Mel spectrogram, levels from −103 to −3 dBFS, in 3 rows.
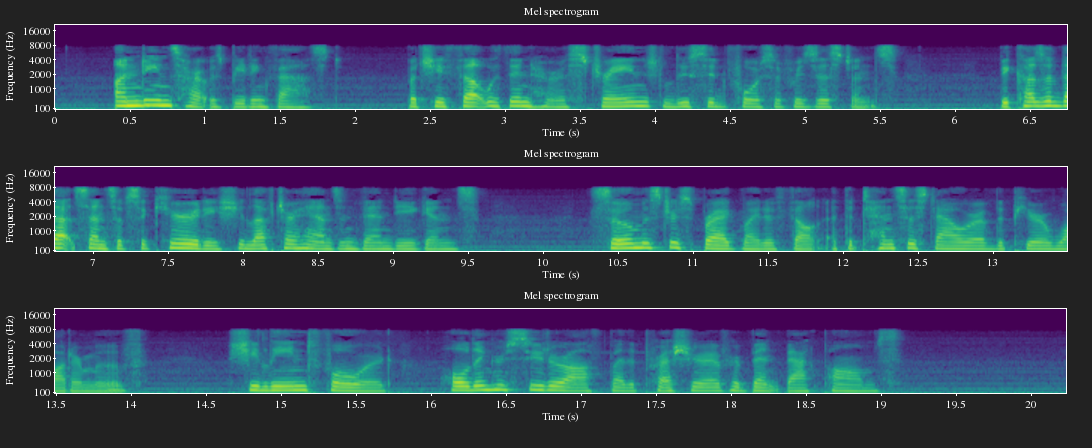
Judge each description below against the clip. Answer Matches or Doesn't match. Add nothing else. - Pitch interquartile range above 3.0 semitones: Matches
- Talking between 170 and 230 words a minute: Matches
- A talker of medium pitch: Matches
